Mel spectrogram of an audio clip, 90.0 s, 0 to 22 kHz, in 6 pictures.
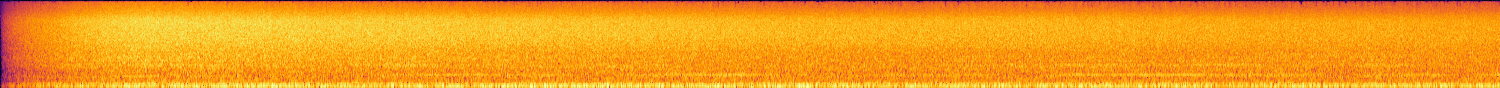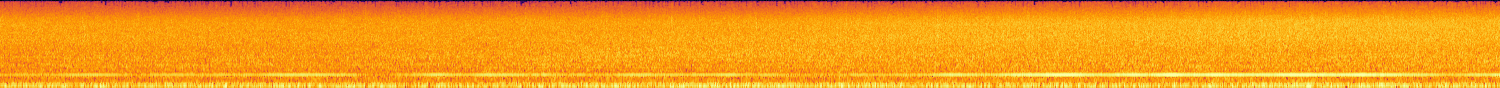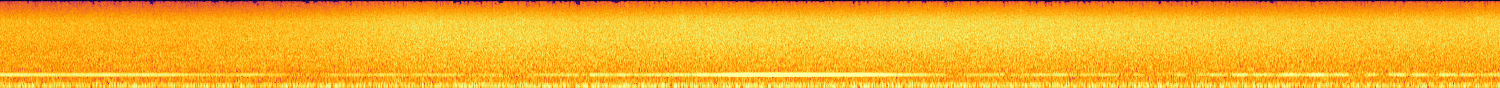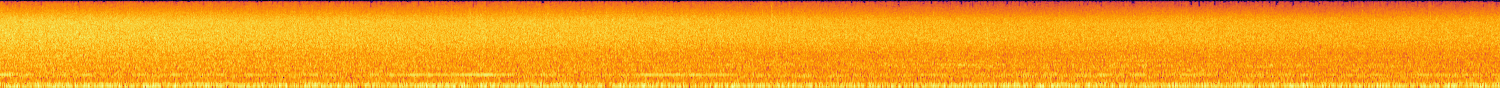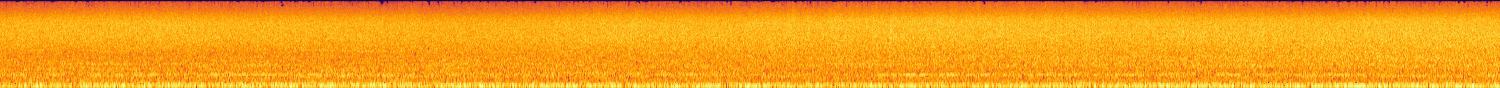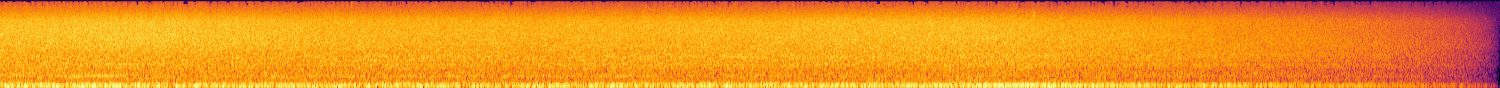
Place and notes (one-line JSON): {"title": "Garzweiler II, near Gustorf - sound from afar, wind", "date": "2012-11-01 18:25:00", "description": "wind and a distant musical sound from the Garzweiler mining area, short excerpt, that has to be researched in depth...\n(SD702, DPA4060)", "latitude": "51.07", "longitude": "6.56", "altitude": "81", "timezone": "Europe/Berlin"}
